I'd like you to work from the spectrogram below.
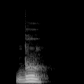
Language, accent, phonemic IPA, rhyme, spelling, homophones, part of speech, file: French, France, /bu/, -u, bouh, bout / bouts, interjection, LL-Q150 (fra)-bouh.wav
- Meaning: boo!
